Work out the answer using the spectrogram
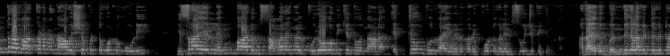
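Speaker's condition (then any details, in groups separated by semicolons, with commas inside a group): No condition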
